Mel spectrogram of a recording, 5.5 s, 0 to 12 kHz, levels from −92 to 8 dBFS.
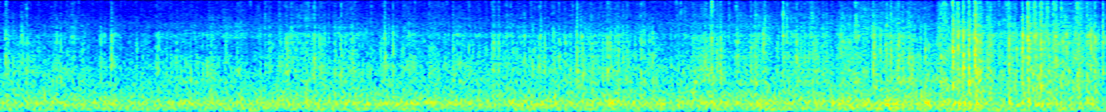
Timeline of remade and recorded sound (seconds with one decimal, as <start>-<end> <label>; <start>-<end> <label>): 0.0-5.5 recorded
